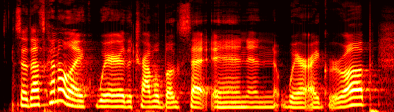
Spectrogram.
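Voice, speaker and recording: A woman speaks in a Midwestern accent with vocal fry. Her pace is moderate and her pitch varies in an ordinary way. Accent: American Midwestern. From Ohio, US Midwest. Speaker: podcast host. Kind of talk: casual monologue. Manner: casual, chatty.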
